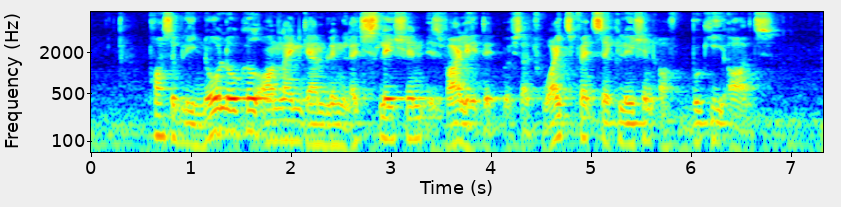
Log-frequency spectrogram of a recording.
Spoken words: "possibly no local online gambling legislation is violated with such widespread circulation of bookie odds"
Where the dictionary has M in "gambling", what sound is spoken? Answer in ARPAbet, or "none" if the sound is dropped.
M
